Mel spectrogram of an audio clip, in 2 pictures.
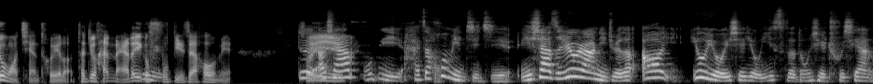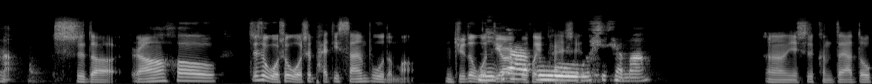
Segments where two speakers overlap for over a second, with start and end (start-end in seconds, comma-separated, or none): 13.5-14.7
